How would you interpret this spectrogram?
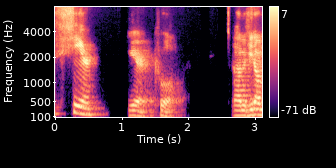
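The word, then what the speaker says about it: Shir: S-H-I-R, it's Sheer.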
